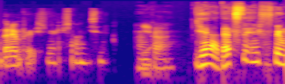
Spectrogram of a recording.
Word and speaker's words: shamisen: And hey, speaking of magic things, Kubo plays a magical shamisen. Definitely know how to pronounce that. That's what it's called? Japanese is very like as it sounds.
